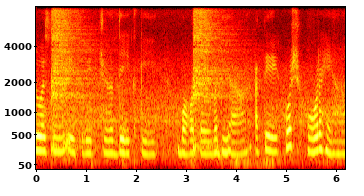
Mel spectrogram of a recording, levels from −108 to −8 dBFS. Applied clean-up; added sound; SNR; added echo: none; Crash cymbal; 8 dB; none.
